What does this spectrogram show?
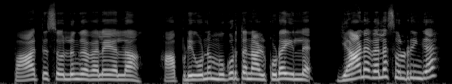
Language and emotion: Tamil, angry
